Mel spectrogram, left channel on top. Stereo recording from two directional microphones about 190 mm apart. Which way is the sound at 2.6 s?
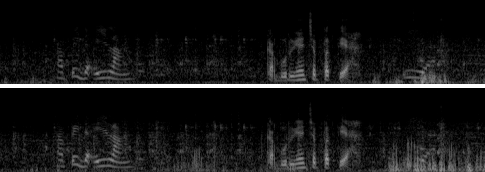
10° left (ahead or behind).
